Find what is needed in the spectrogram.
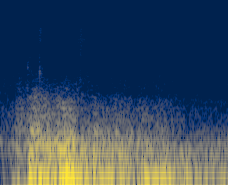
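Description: A low rumble of thunder that swells suddenly about a quarter second in, then slowly dies away.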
